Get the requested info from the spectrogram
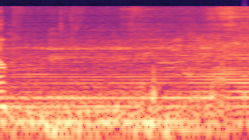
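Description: A car engine running steadily nearby, its pitch holding constant.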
